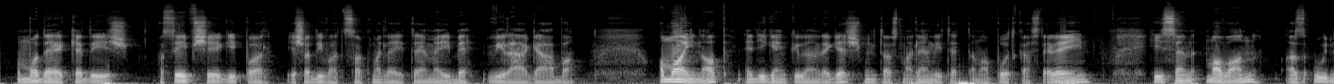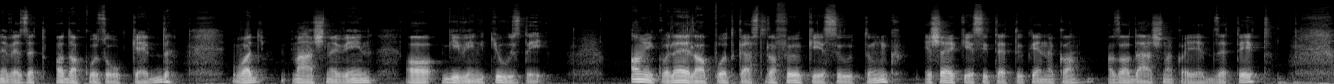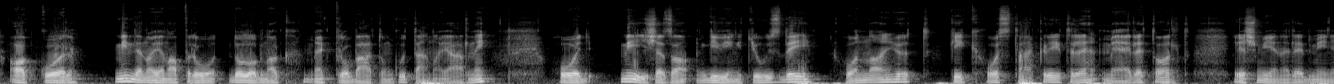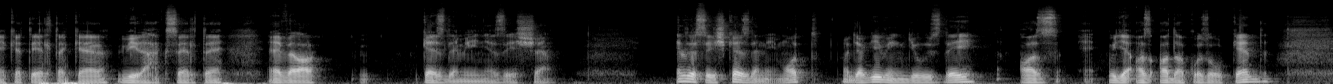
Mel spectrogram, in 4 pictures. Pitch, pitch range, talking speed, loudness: 80 Hz, 75-95 Hz, 105 wpm, -20 LUFS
